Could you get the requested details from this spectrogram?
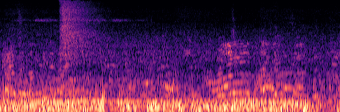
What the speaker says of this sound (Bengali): এসে পৌঁছালো আমাদের ট্রেন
